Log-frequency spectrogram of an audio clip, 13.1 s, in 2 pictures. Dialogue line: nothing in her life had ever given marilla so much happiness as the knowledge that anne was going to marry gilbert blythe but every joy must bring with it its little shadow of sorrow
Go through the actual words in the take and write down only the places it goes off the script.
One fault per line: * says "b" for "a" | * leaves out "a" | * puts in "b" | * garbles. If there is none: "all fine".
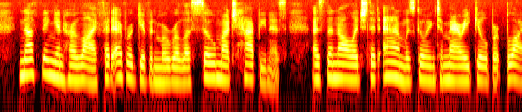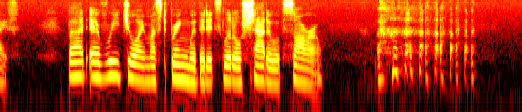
all fine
